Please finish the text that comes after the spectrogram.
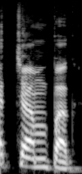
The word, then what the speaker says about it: चंपक: च में अनुस्वार की मात्रा चम प क तो मिलके बन जाएगा चंपक। दोस्तों इस शब्द के अंदर आधा मा का उच्चारण हुआ है।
